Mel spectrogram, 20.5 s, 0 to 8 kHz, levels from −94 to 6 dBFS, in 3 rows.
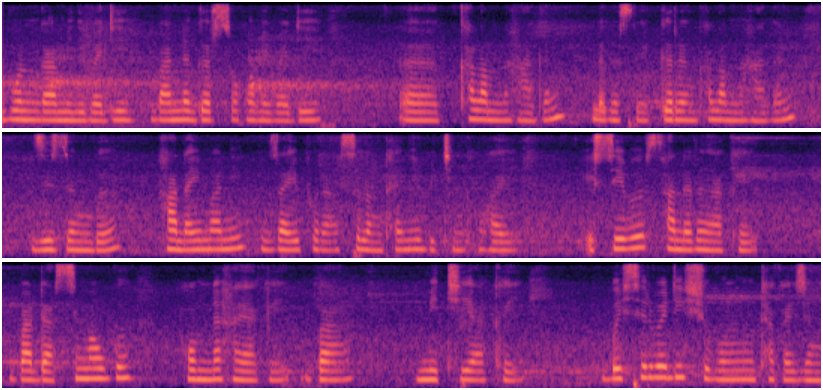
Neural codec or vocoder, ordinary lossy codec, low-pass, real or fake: none; none; 7.2 kHz; real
